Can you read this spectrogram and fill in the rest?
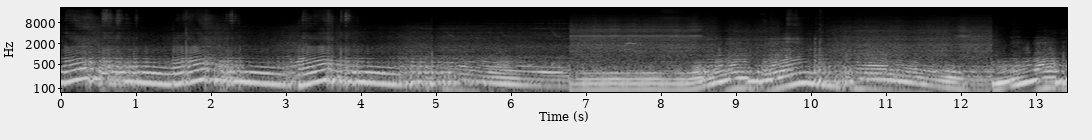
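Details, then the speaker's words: Ford Focus SVT first start after Truebendz catback install, catalytic converter gutted: revs swing up and down smoothly with an even, fairly quiet exhaust tone and no rattles; healthy exhaust. "yeah as you can hear right now it's pretty quiet on the exhaust"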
